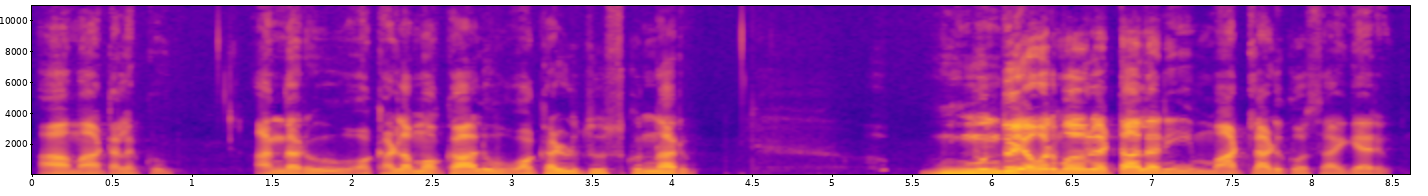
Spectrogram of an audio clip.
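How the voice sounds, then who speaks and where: A man narrating a short story in a measured, expressive reading voice. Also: medium pitch, no echo, studio quality.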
